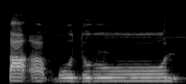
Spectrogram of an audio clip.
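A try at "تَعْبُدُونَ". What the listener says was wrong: মানে এক একটা পৃথক পৃথক শব্দ শব্দ শোনা যাচ্ছে আপনার জন্য বেশি, ওকে সমস্যা নাই, ওকে একটু ট্রাই করবেন, ইনশাল্লাহ এটা হয়ে যাবে।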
